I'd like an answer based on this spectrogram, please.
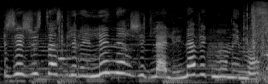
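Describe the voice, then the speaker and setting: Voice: extremely high pitch, expressive, fairly quick. An actor voicing a smug, scheming little girl moon villainess, sugary and taunting, in a French cartoon dub. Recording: clear background music under dialogue.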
